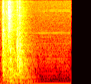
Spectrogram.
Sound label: statue switch; statue puzzle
